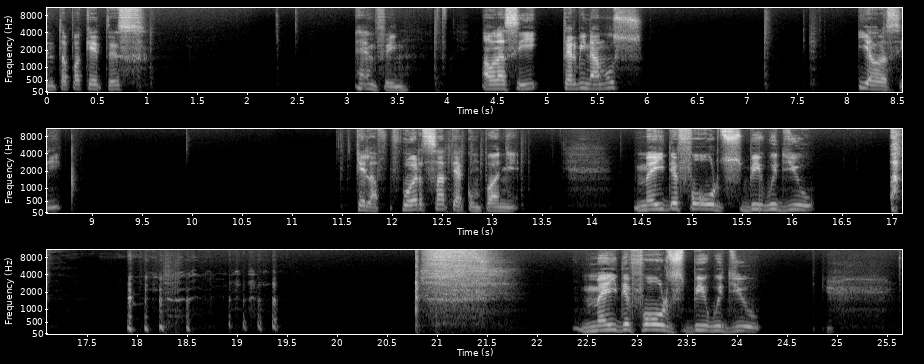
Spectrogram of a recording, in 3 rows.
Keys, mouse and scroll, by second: 2.2-3.2 drag, 25.5 click.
